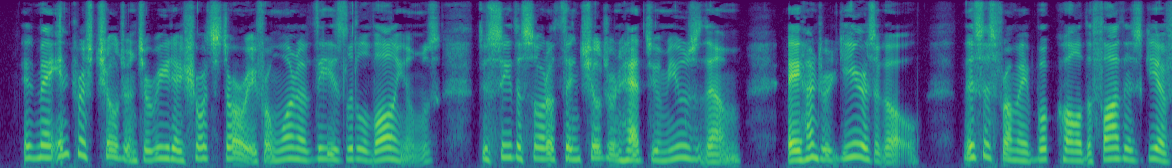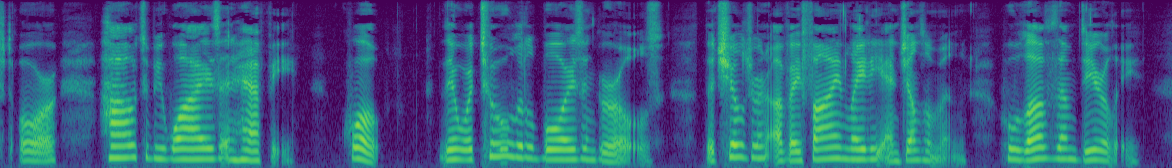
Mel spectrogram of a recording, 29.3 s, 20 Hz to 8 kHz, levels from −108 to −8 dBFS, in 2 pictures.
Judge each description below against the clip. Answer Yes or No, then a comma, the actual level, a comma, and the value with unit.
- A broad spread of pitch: No, average, 3.0 semitones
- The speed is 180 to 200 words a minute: No, slow, 135 wpm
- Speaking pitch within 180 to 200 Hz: Yes, medium, 185 Hz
